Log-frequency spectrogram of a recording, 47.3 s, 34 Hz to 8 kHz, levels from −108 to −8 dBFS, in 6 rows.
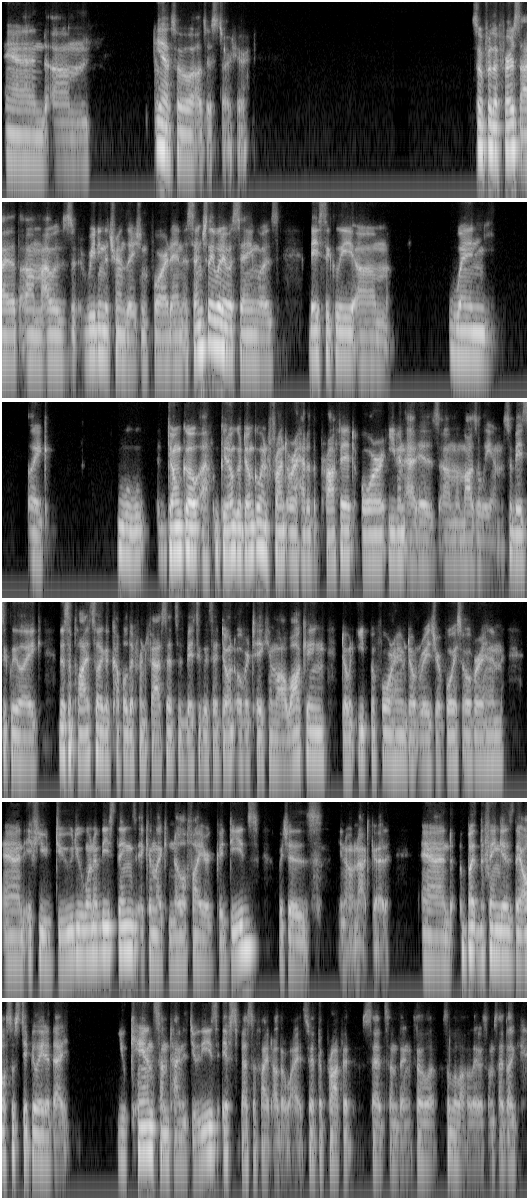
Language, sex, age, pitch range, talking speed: English, male, 20-39, 95-115 Hz, 165 wpm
